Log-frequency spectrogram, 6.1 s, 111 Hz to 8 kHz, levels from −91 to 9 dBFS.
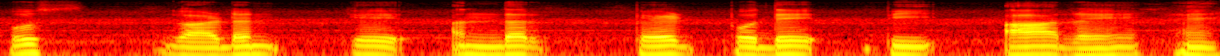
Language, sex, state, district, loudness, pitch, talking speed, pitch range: Hindi, male, Rajasthan, Jaipur, -18 LUFS, 115 Hz, 100 wpm, 105-120 Hz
